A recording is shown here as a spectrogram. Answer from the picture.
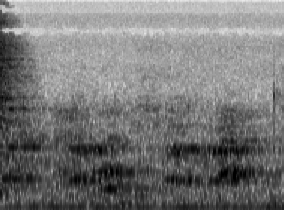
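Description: Faint, whining animal cries: a string of short, thin pitched calls over steady room hum.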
